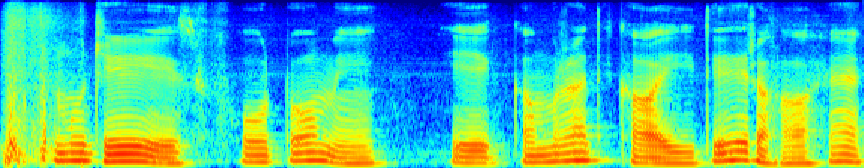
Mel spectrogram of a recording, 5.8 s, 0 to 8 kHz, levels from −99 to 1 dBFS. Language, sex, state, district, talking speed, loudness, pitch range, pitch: Hindi, male, Madhya Pradesh, Katni, 105 wpm, -19 LUFS, 105-140 Hz, 120 Hz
